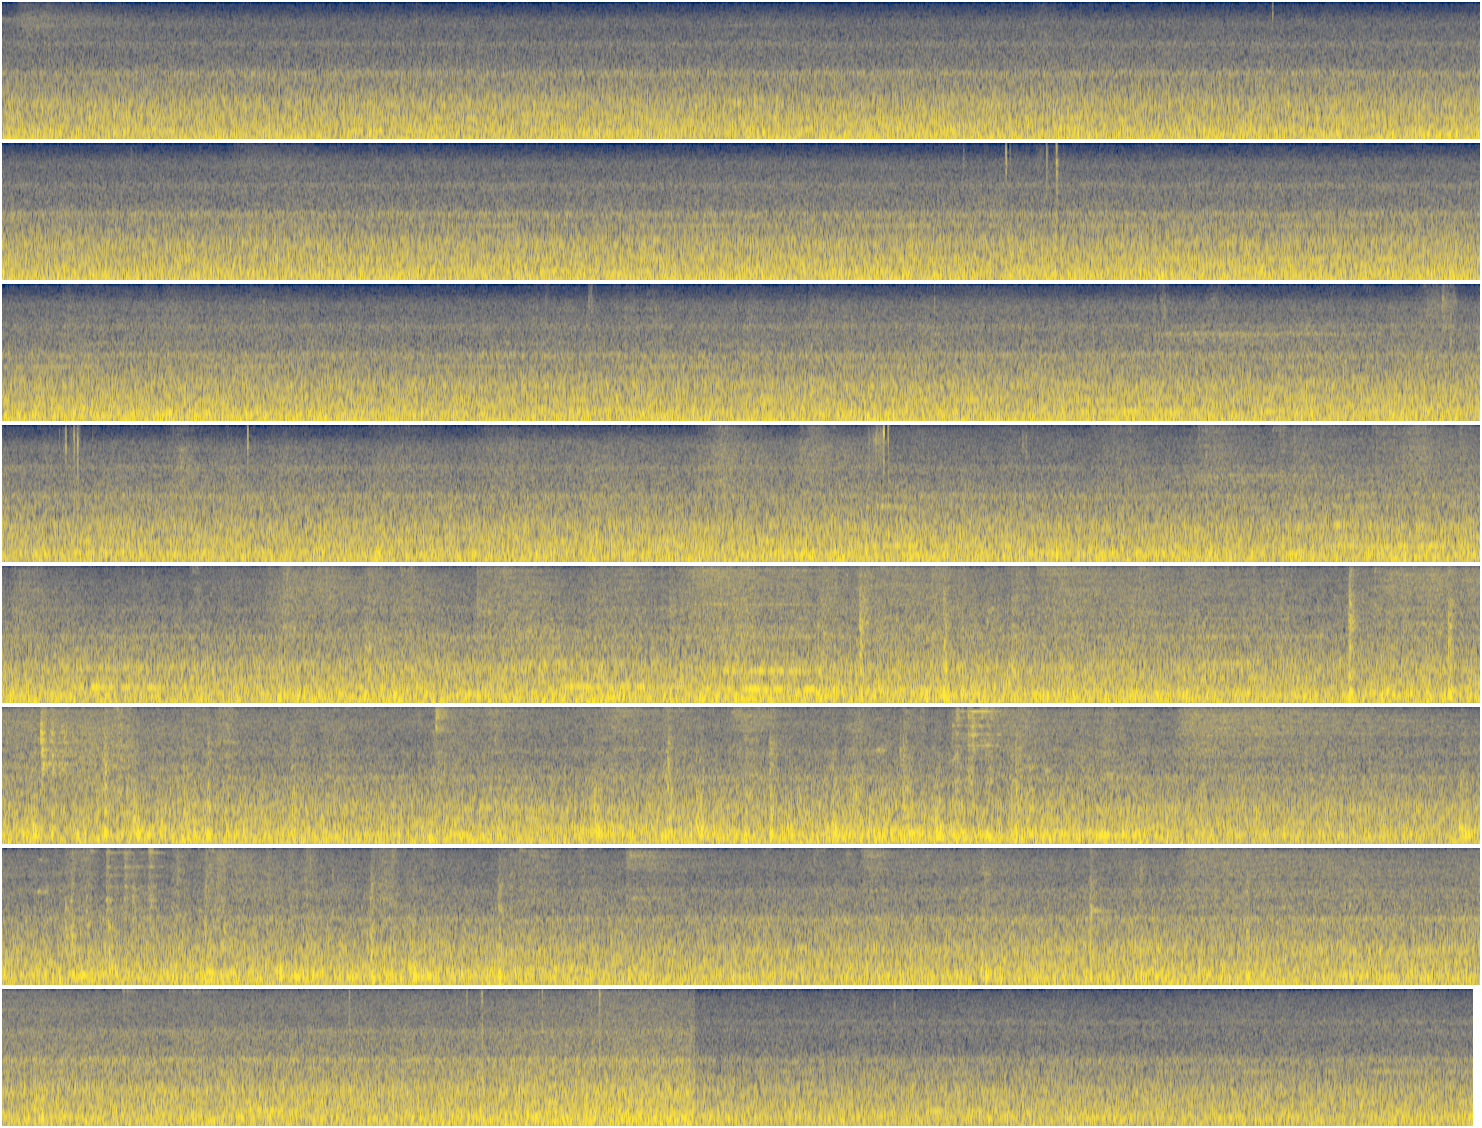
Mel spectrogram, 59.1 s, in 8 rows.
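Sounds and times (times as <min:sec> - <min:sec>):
train wheels clicking over rail joints: 0:27.6 - 0:42.8.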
